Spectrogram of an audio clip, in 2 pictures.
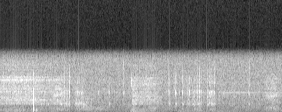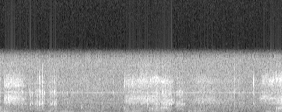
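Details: Sleeping baby with soft, hissy, nasal breathing noises recurring every two to three seconds in a quiet room; light infant snoring.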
